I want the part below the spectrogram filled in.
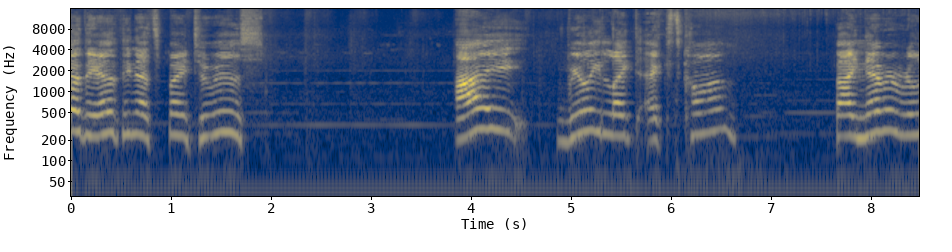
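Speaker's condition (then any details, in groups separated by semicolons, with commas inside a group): Cerebral palsy; wheelchair user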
